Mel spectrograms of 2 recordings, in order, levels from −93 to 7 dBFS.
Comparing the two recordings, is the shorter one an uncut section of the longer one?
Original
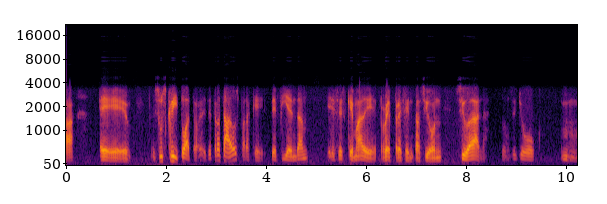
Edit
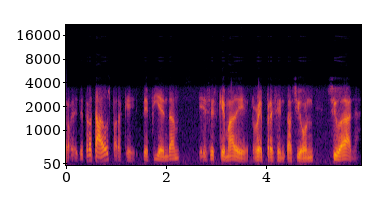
yes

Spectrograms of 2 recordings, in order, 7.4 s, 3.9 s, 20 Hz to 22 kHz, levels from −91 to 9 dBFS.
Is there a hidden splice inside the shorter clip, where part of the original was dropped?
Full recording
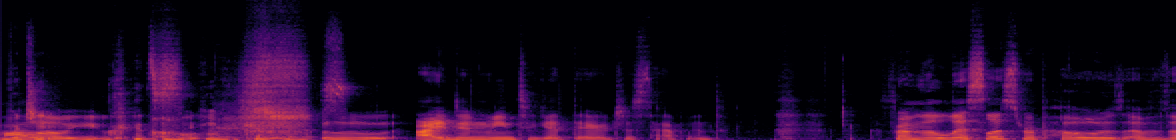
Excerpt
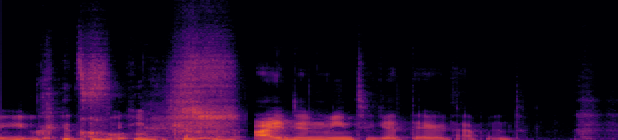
yes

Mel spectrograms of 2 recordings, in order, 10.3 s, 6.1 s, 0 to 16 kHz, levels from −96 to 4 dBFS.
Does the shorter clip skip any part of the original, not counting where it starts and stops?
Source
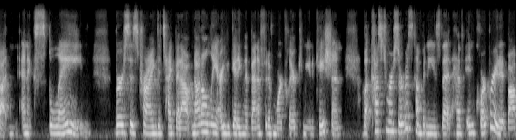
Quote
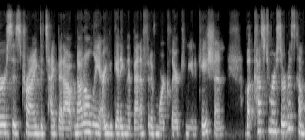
no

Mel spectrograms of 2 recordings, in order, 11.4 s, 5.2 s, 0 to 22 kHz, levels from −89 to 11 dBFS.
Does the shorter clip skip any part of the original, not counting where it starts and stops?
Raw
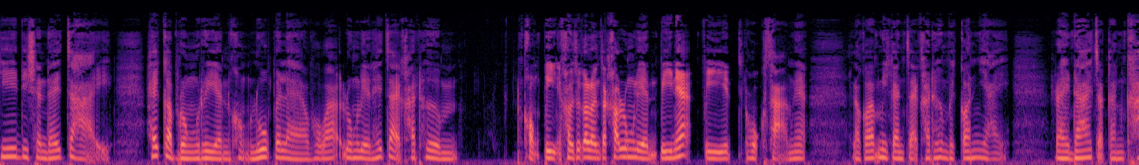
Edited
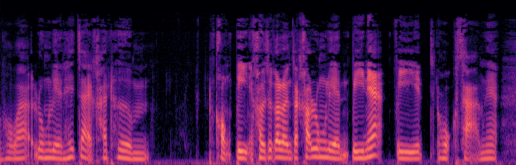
no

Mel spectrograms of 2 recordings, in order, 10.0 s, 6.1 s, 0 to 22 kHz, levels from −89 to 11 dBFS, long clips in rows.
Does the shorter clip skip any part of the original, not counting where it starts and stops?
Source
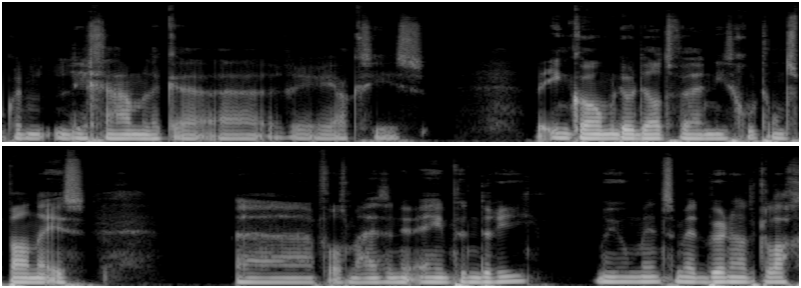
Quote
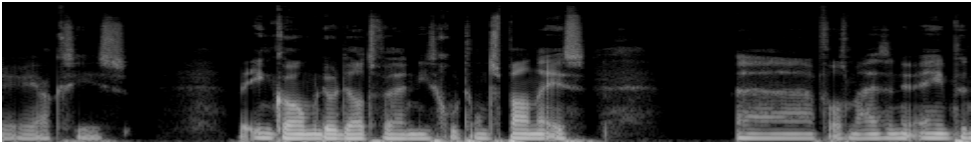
no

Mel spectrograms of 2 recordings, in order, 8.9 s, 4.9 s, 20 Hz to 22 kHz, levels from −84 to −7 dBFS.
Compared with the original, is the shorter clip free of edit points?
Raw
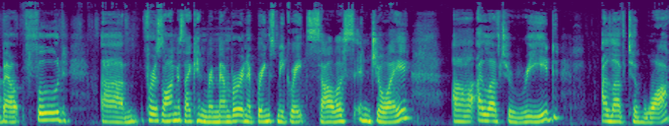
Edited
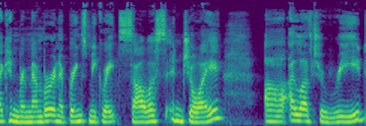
yes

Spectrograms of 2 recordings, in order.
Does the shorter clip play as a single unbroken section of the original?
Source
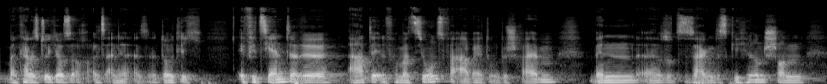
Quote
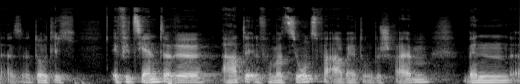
yes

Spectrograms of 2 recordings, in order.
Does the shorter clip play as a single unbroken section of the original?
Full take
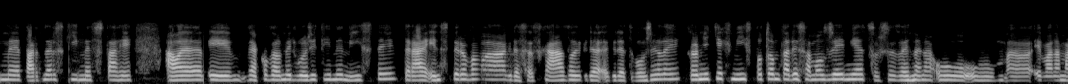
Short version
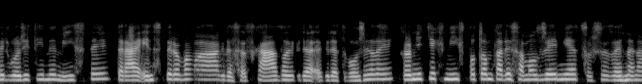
yes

